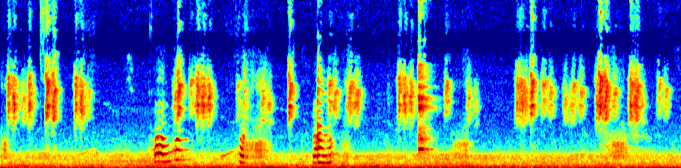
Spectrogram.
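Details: Mumu, a pet cat, chatters at a bird in a garden. Short stuttering bursts of rising, chirp-like cat sounds form a cluster in the middle of the clip. High, bright bird chirps keep sounding in the background throughout.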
